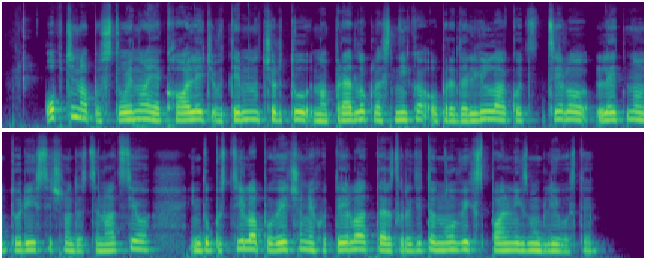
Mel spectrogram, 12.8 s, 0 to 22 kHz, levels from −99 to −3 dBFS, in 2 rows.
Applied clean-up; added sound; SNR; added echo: neural mask model Resemble Enhance denoiser.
